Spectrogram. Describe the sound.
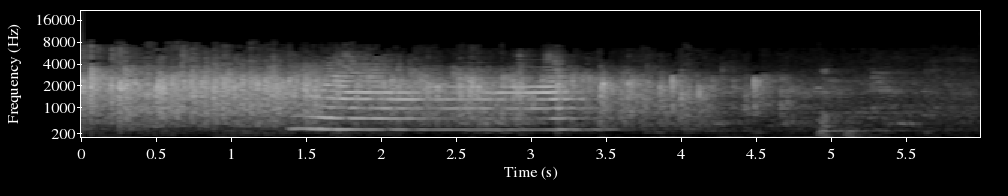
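A burst of group applause, dense and steady for about three seconds before tapering off unevenly, with a few children's voices calling out over the clapping.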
